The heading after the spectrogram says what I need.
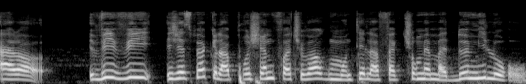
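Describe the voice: A woman speaks at a high pitch with a slightly mellow tone. Her pace is moderate, and her pitch varies in an ordinary way.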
